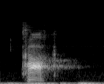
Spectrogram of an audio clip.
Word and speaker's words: Koch: And, of course, Mark Cook, which we like to say Mark Cock, but, hey, how would you pronounce K-O-C-H, Cook or Cock, whatever? That's a good question. How would you pronounce that, K-O-C-H? – Cock. – See? Cock. See? Yeah, I was like, is it Cook? Is it Cock?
